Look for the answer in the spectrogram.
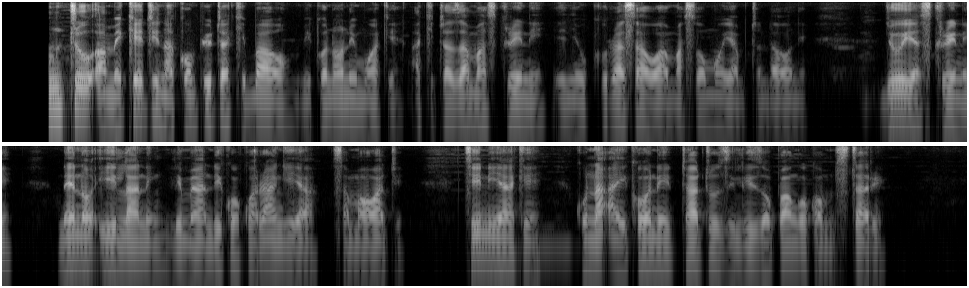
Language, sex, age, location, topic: Swahili, male, 25-35, Nairobi, education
